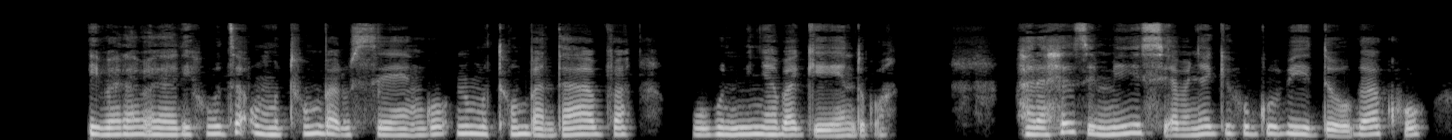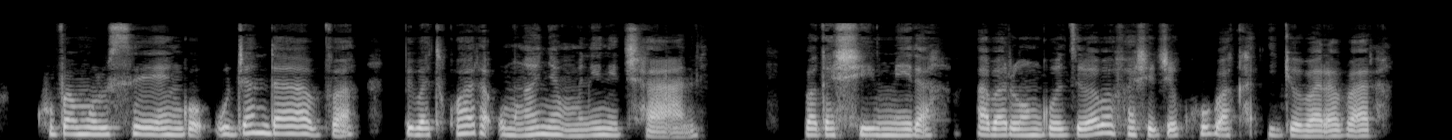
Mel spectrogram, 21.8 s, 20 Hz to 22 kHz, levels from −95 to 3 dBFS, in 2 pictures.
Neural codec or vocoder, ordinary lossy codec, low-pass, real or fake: none; MP3, 64 kbps; 10.8 kHz; real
